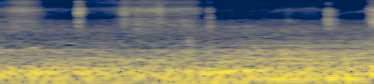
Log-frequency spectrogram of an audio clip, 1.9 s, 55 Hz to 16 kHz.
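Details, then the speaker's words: Geely Emgrand GS, 80,677 km, rough-road test after retightening left front lower control arm bolts with wheels loaded and removing worn right front stabilizer link: only low tyre and road rumble, no clunks; chassis noise gone. "现在走烂路就没有声音了，但是我们是把那个平衡拉杆给它拆掉了，过弯的时候侧倾比较"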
